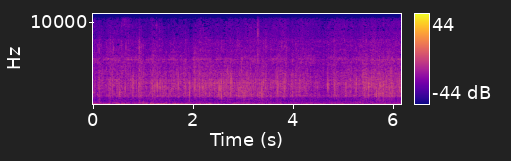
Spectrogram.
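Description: Bicycle riding over a gravel trail: a steady rush of tyre noise with many small crunches and ticks from the gravel, over a constant low rumble of wind on the microphone.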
